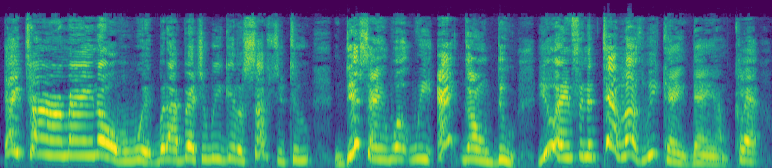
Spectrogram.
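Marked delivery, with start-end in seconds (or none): none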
